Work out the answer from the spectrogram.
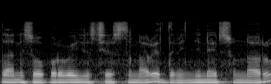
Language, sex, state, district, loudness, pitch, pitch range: Telugu, male, Andhra Pradesh, Visakhapatnam, -25 LUFS, 100 Hz, 95-105 Hz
